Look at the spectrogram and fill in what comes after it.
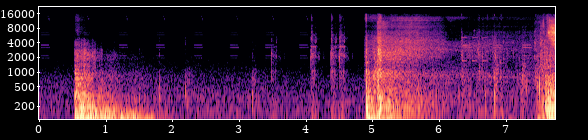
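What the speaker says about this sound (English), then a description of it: "That's the molly thrown onto the bomb" A molotov is thrown onto the planted bomb in a Counter-Strike pro league match: a sudden loud burst, then a sustained roaring fire swell, with faint repeating beeps and intermittent sharp clicks around it.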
